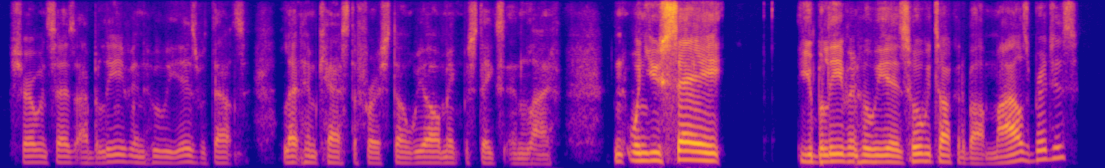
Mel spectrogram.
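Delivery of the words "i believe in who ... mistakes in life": ordinary talk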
